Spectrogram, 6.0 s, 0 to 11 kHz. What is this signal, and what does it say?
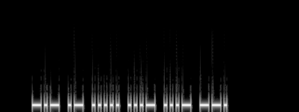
Morse code, heard as a keyed tone, about 20 wpm, 700 Hz. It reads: KA5VVG
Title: USA Call Signs Repeated 3x 20wpm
